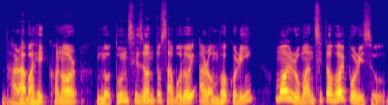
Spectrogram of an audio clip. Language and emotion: Assamese, happy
